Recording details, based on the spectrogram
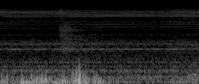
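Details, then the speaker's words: Webasto Thermo Top C parking heater wired to simple switch, first start-up: steady low whir of combustion fan and water pump running, slight smoke normal; normal start. "premier démarrage ça fume un petit peu c'est normal donc la première chose que vous entendez c'est le ventilateur et la pompe à e le ventilateur et la pome fonctionne"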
